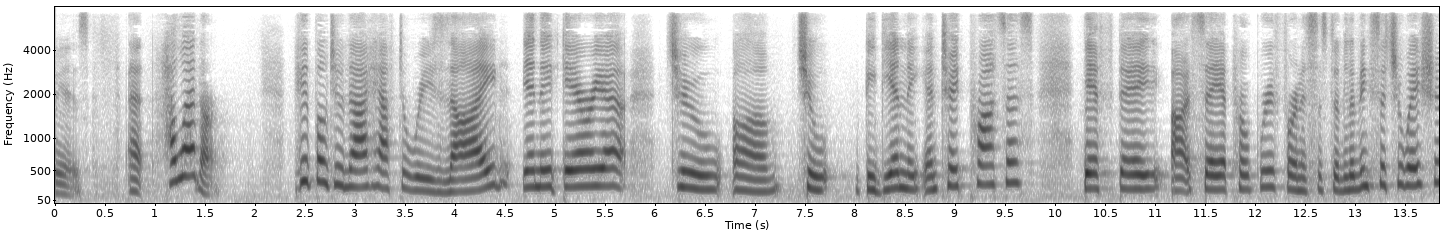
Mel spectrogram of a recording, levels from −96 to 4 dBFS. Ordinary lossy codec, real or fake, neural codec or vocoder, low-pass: MP3, 48 kbps; fake; codec, 16 kHz, 0.5 kbps, FunCodec, trained on Chinese and English, 25 frames a second; 7.2 kHz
